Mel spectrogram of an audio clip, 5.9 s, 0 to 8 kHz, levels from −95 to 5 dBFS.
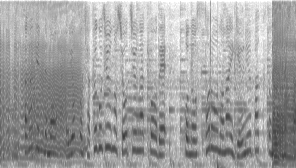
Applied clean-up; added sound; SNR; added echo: none; Fart; 2 dB; none.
